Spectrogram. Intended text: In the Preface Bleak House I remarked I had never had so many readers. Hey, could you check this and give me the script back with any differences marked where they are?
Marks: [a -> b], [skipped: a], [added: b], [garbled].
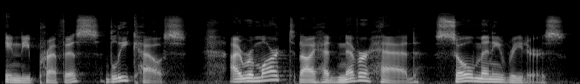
In the Preface Bleak House I remarked I had never had so many readers.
